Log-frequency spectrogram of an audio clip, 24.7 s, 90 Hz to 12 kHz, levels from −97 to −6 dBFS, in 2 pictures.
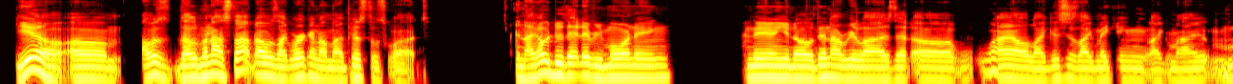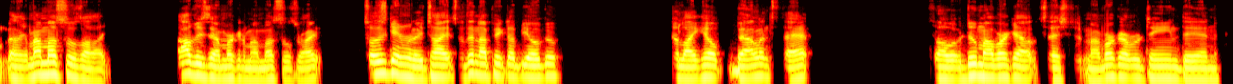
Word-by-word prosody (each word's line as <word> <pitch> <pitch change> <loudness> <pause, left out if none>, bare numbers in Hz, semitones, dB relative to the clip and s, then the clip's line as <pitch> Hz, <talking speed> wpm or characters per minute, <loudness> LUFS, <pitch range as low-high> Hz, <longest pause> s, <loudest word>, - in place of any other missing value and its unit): yeah, 175 - +5
um, 125 -2 +1 0.2
I - - 0
was 140 -4 +1
The 130 +1 +2
When 150 +4 +3
I 160 - +5
stopped, 190 +9 +1
I 155 - +5
was, 145 -3 +2
like, 125 -1 +1
working 140 +1 +1
on 120 -1 0
my 115 -1 0
pistol 125 -1 -4
squats, - - -8 0.9
and, 130 -1 0
like, 130 +2 +2
I 170 - +5
would 170 -2 +3
do 155 -1 +4
that 150 0 +1
every 135 -4 +2
morning, 135 0 +1 0.7
and 130 - -1
then, 135 0 +4
you 135 - +3
know, 125 -1 +3
then 135 +2 +1
I 135 - +2
realized 120 -2 0
that, 120 0 -3
uh, 115 -1 -1
w 115 - -12
wow, 130 -10 0
like, 115 -1 -3
this 125 +2 -5
is, 125 - -5
like, 115 -1 -2
making, 115 -1 -6
like, 105 -1 -7
my, 110 +1 -6
m 115 +3 -7
like, 125 -2 0
my 155 +2 +4
muscles 155 -4 +1
are 115 -2 0
like 105 - -8 0.7
Obviously, 150 -4 +2
I'm 125 - -1
working 125 -1 -1
on - - -3
my 115 - -2
muscles, 115 -1 -6
right? 115 +2 -3 0.4
So, 165 - +2
it's 170 0 +3
getting 160 -4 +3
really 125 -2 +2
tight 140 +2 +2
so, 135 - -20
then 165 -1 0
I 145 - +4
picked 145 0 -3
up 135 -2 -1
yoga 140 +2 +1 1.2
to, 130 - -5
like, 125 0 +1
help 135 -1 +1
balance 135 -6 -1
that. 120 +3 0 1.3
So, 120 -1 +1
do 145 +5 +3
my 135 -2 +3
workout 130 -2 0
session 115 -2 -6
my 110 -2 -3
workout 135 +1 +1
routine, 125 -1 -2
then, 115 -1 -1
130 Hz, 195 wpm, -20 LUFS, 120-140 Hz, 1.3 s, yeah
